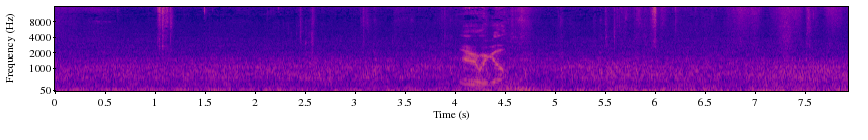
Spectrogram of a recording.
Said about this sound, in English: And hang on a second, I've got to do a bit of tricky driving, road hazards here. They're working on this state route, and I got to get over before this big large truck smushes me.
